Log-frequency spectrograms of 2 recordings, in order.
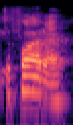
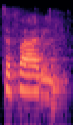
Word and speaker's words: Tafari: It's like the name Tafari. Most people, I'll hear them say when they call a name like that, they'll say Tafara. Oh, do you see what I'm saying? Is that an Ethiopian name? Yeah, but it's pronounced Tafari, not Oh.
